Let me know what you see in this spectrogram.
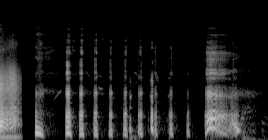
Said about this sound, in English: He should fart on Tom Brady.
